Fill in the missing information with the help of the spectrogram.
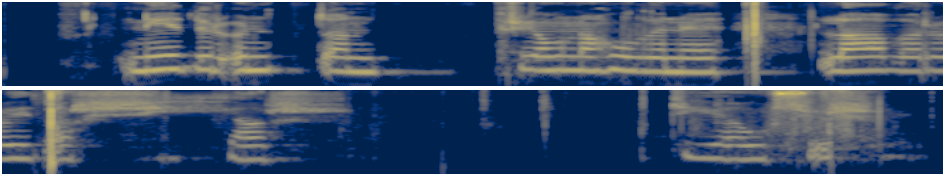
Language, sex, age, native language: Icelandic, male, 12, Icelandic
